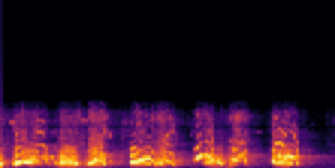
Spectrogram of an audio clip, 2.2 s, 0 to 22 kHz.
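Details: Samoyed sled team barking eagerly at the start of a winter dryland carting run, 10 degrees F with wind; rapid bursts of loud, harsh barks and yelps from several dogs in quick succession.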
